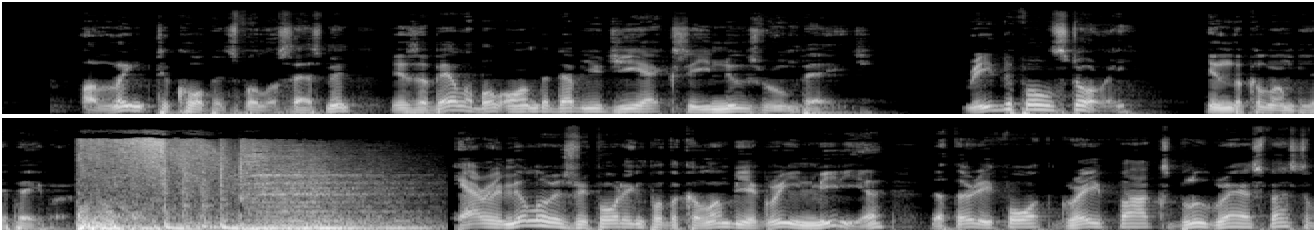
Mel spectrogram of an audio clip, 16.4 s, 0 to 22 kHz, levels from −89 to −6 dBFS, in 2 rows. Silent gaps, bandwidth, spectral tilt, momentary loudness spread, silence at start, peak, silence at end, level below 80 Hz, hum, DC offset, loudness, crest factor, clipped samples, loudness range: 5.73-5.99 s; 14.5 kHz; -5 dB/octave; 11 LU; 0.5 s; -4 dBFS; 0 s; -32 dBFS; none; under 0.1%; -24 LUFS; 20 dB; under 0.1%; 7 LU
